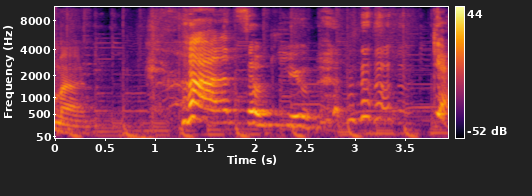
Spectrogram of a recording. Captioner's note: laughs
